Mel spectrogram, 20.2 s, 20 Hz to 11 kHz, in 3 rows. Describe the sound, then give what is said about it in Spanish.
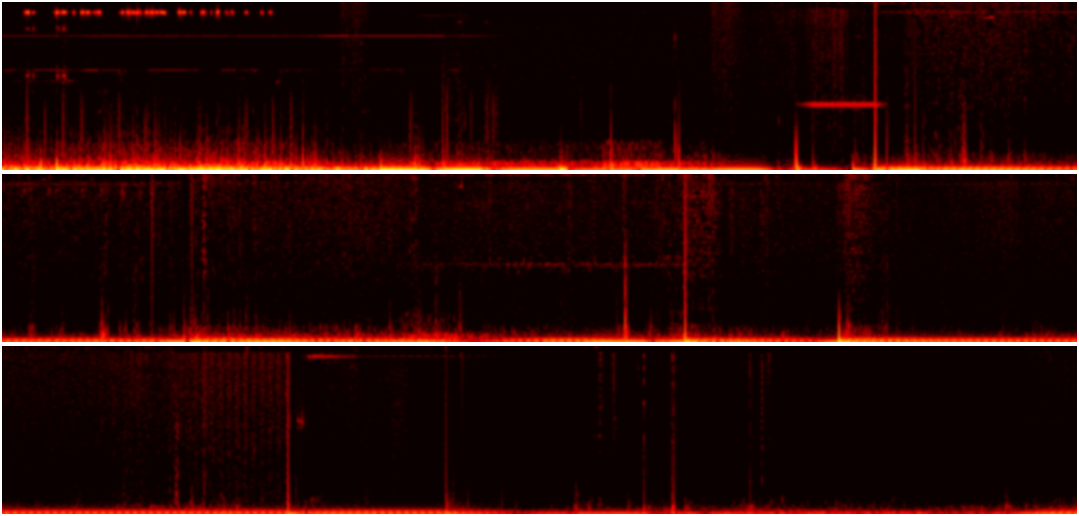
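Experimental electronic music: a piece (2010) by two musicians, edited excerpts of live improvised concerts from 2005 to 2010; a heavy, throbbing low drone holds steady beneath sparse high whistling tones, brief mid-range beeps and scattered sharp clicks, with no voices. “La obra que estamos escuchando, …, de 2010, de …, consiste en versiones editadas de extractos de presentaciones en vivo entre 2005 y 2010, cuando … ofrecieron una serie de conciertos”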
